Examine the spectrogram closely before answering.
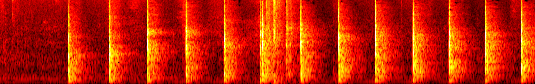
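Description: Steady hammering: evenly spaced sharp blows, nearly three a second, starting about a second in.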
